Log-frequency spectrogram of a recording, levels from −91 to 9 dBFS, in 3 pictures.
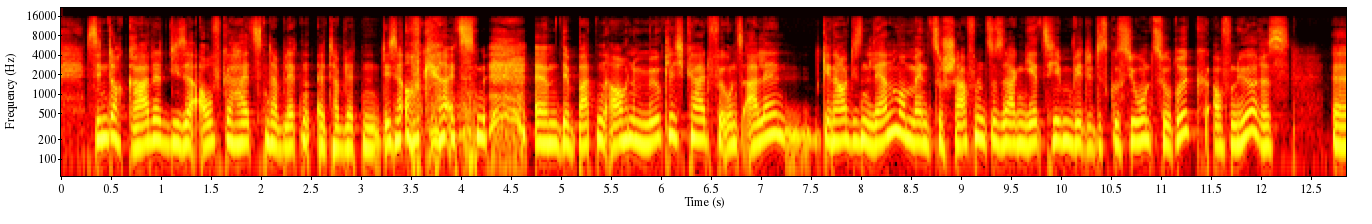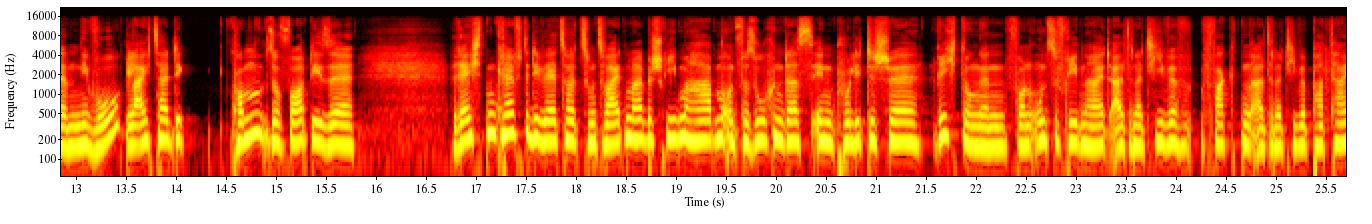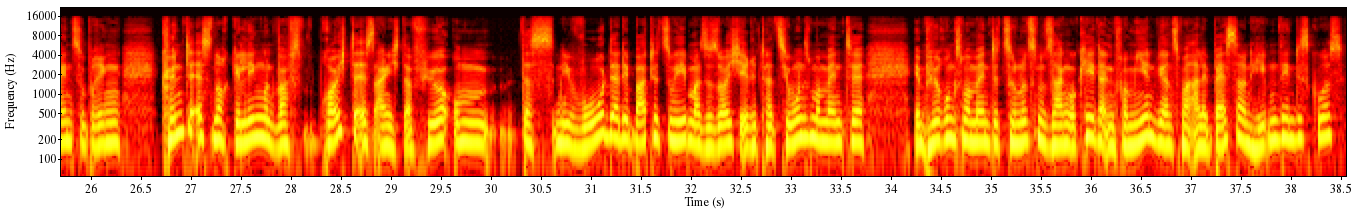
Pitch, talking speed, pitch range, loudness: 185 Hz, 160 wpm, 170-205 Hz, -17 LUFS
